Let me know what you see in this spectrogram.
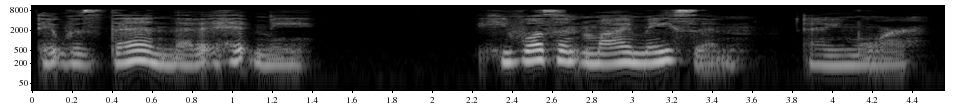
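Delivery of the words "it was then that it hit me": ordinary delivery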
